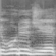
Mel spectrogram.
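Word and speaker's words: 法隆寺: 그거는 이제 실체가 알고 있는 거하고 다른 거니까 나중에 얘기하기로 하고 이거를 호류지라고 발음해요. 호류지.이 이 호류지의 금당 석가삼존물 금당에 있는 석가삼존 물상과 일본의 불쌍받침에 전송되어서 어 당시 백제 불교 문수리 이상을 알 수 있다.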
